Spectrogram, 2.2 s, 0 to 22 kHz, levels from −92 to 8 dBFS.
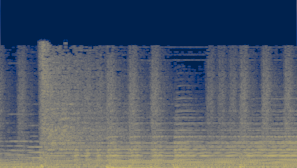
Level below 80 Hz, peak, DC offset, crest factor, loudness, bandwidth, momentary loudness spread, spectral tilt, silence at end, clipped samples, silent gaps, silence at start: -38 dBFS; -2 dBFS; under 0.1%; 16 dB; -17 LUFS; 17 kHz; 2 LU; -4 dB/octave; 0 s; under 0.1%; none; 0 s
